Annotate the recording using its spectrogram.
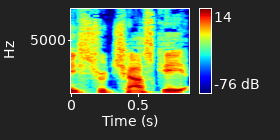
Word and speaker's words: Struczewski: So how you say my name, I tell people it's Struchess, like the game, and then key. But you actually said it right. If I can get people to call me Stucheski, I'm okay. But that's not technically how you say it.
